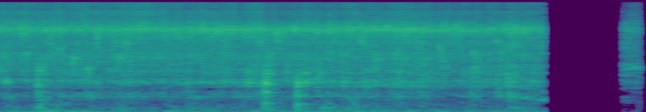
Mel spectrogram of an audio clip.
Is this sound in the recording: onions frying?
yes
